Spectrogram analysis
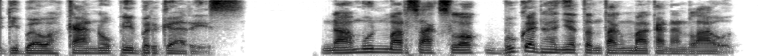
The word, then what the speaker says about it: Marsaxlokk: Terletak di pesisir tenggara Malta, desa nelayan Marsaxlokk, diucapkan Marsaxlokk, adalah tempat di mana tradisi hidup dalam warna-warna cerah.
